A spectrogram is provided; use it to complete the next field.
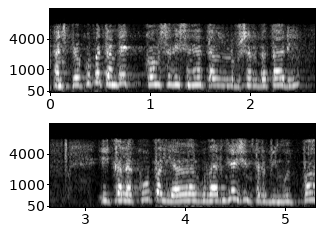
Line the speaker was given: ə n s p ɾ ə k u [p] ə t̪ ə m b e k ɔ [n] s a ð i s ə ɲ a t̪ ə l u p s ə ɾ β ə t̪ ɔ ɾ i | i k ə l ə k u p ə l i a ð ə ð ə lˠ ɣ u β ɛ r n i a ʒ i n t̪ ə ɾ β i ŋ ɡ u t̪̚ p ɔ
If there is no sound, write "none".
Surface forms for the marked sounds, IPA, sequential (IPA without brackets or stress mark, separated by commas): p, m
